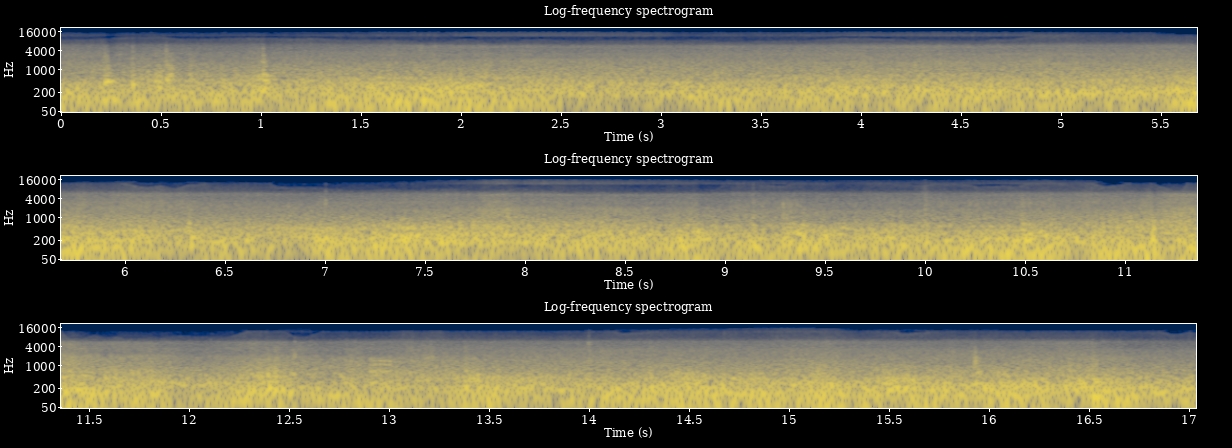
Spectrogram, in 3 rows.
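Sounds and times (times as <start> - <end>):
water splashing over boat: 0.0 - 17.0.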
